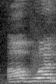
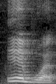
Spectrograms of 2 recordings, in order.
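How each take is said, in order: First: The article is a short weak 'uh' sound. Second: The article is a full long 'ay' sound. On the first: The speaker calls it right. "अ boy read करेंगे ना" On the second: The speaker calls it wrong. "हम लोग क्या बोलते हैं, ए boy ... तो गलत बात है"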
